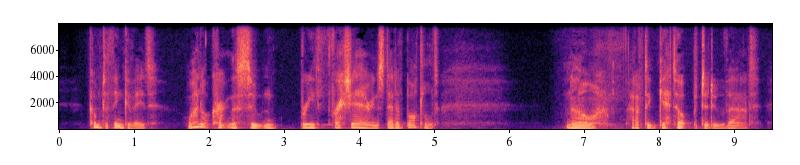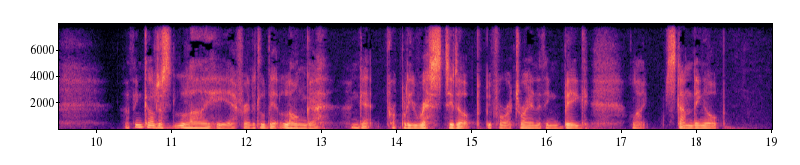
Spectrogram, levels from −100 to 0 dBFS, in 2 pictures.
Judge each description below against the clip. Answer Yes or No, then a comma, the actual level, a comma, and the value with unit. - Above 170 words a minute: No, average, 155 wpm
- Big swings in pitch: No, average, 4.7 semitones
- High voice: No, low, 110 Hz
